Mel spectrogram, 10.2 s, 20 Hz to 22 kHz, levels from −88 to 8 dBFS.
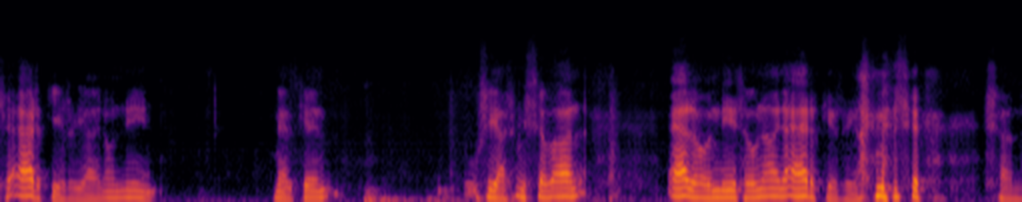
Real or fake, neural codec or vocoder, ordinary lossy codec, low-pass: fake; codec, 24 kHz, 1.2 kbps, DualCodec; none; 10.8 kHz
